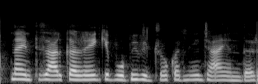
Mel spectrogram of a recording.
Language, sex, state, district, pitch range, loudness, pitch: Hindi, female, Punjab, Pathankot, 210-220 Hz, -17 LUFS, 215 Hz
